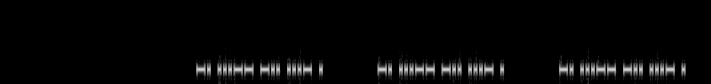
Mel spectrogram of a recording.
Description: Morse code, heard as a keyed tone, about 46 wpm, 700 Hz. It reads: N3DVE N3DVE N3DVE
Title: USA Call Signs - 5 Characters - Repeated 3x - 45wpm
